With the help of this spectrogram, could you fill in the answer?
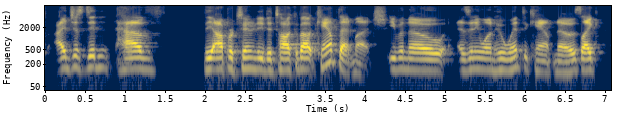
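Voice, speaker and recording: A fairly high-pitched man with a slight Southern US accent, speaking at a moderate pace. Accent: mild Southern US. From US South, Mississippi. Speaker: digital marketer and podcast host. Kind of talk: casual interview chat. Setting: video call.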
